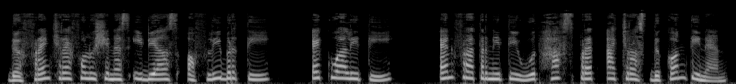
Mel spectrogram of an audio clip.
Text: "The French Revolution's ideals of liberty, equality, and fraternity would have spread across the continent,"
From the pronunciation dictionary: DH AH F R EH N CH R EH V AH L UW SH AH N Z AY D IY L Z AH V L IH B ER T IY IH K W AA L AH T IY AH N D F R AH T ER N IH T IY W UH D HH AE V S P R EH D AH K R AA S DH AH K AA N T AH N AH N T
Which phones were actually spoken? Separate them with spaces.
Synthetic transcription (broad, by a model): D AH F R EH N CH R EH F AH L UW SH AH N S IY D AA L S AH F L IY B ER T IY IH K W AA L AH T IY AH N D F R AH T ER N IH T IY W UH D HH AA F S P R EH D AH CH R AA S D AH K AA N T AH N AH N T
